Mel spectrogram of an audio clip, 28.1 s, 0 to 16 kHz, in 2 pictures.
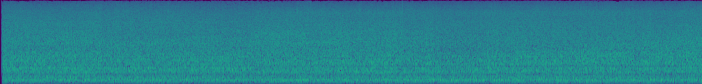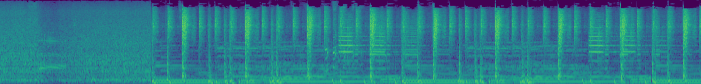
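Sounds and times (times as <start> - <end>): ocean surf breaking: 0.0 - 17.1, 19.8 - 22.1.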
